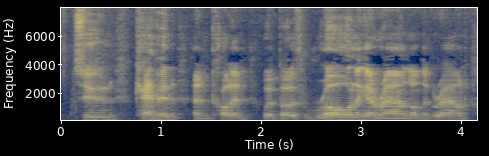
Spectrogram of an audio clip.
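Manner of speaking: plain reading voice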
